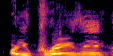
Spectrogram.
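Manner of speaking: high, loud exasperated mom; frantic mother. Acted. Mary scolding her runaway son, shrill and loud. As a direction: shriek it like a panicked mother. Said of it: "So Mary says to him".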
